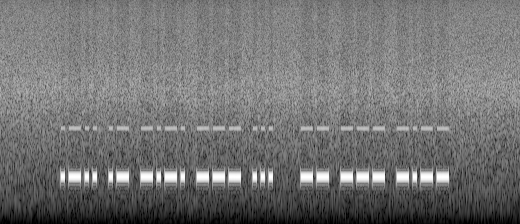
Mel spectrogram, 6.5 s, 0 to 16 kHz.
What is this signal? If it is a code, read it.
Morse code (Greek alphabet), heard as a keyed tone, machine-sent, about 24 wpm, 670 Hz. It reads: ΛΑΘΟΣ ΜΟΥ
